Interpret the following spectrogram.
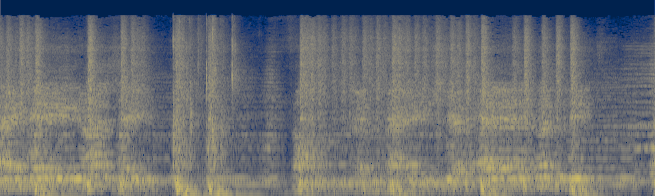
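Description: Men's pirate shanty choir singing together, with low thumps of accompaniment beneath the voices and a short break between phrases just before three seconds in.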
